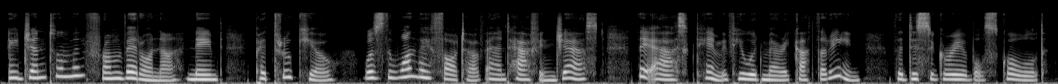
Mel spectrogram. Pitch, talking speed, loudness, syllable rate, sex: 250 Hz, 155 wpm, -17 LUFS, 4.7 syllables/s, female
